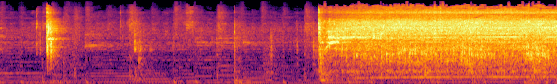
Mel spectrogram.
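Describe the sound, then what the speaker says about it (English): Marble cake batter being whisked with three eggs: after about three seconds of quiet, scattered kitchen clatter, a loud, steady, whirring whisking noise starts and runs without a break to the end. "Whisk again for a few minutes."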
